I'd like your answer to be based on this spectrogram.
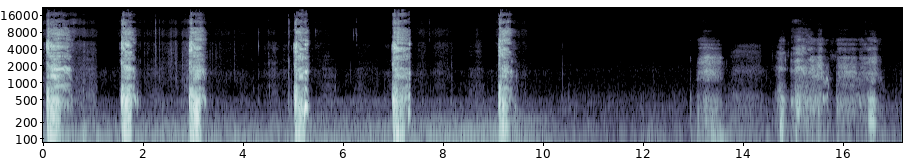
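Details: Productive cough in a person up all night with a heavy chest and headache: six loose, harsh coughs a few seconds apart, then quieter throat sounds, wet with stubborn sticky phlegm.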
